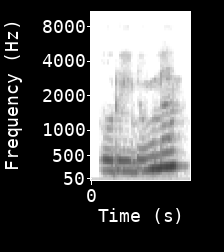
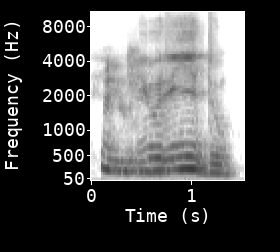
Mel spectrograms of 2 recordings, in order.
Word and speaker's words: يريد: Uriduna. La. It stays singular. It starts with what? With the verb. Uridu or turidu. No, Leonie said it right. Yuridu.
